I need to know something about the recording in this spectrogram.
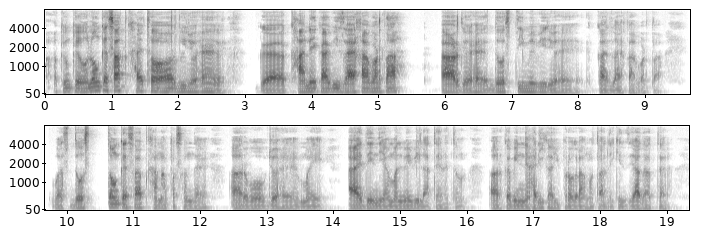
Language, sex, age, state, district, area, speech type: Urdu, male, 30-45, Telangana, Hyderabad, urban, spontaneous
